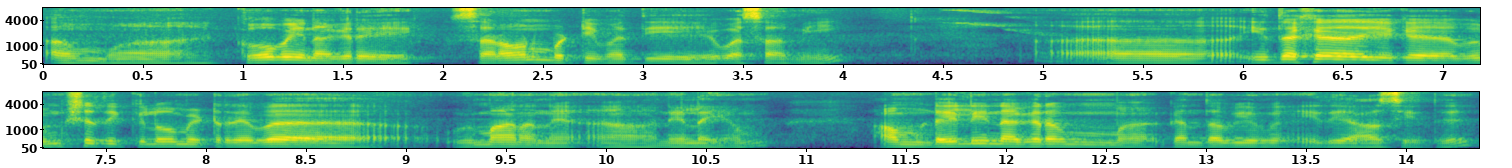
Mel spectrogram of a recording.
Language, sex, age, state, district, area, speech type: Sanskrit, male, 60+, Tamil Nadu, Coimbatore, urban, spontaneous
